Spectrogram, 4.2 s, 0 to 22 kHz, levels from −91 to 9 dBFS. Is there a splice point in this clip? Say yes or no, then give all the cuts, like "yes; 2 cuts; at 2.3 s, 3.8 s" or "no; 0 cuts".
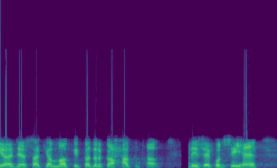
yes; 1 cut; at 2.8 s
